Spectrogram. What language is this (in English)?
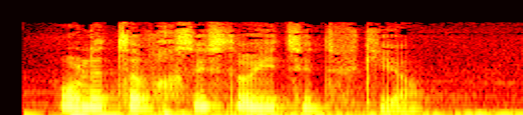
Kabyle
